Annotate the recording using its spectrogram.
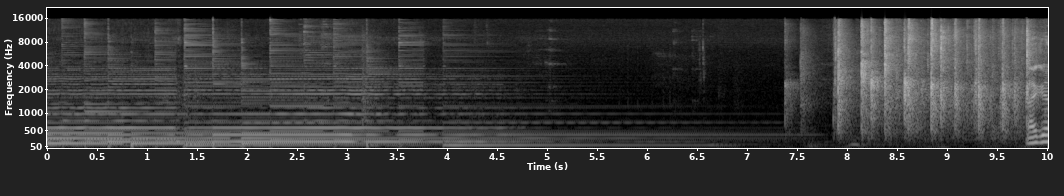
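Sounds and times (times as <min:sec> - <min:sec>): acoustic guitar chord: 0:00.0 - 0:07.4
audience clapping: 0:07.4 - 0:10.0.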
